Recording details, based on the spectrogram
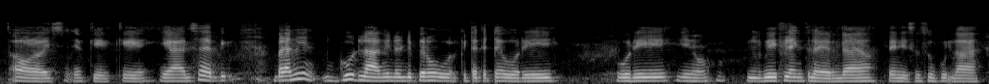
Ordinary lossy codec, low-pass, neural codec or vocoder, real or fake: AAC, 48 kbps; 7.2 kHz; codec, 16 kHz, 2 kbps, FreqCodec, larger model; fake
